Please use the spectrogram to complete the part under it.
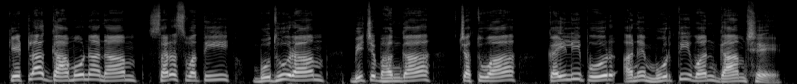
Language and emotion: Gujarati, neutral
